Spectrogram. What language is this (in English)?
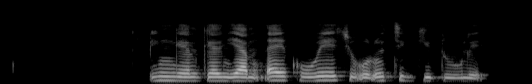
Adamawa Fulfulde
